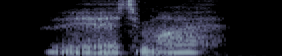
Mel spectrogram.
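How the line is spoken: Hoarse, penetrating voice. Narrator (Russian): Хриплый голос пробирается до самого сердца

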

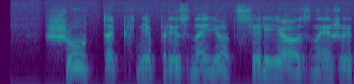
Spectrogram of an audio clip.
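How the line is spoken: Hearty laughter. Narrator (Russian): хохотал от всей души Лихолетьев

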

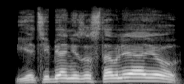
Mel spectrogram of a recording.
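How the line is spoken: Shouting. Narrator (Russian): закричал

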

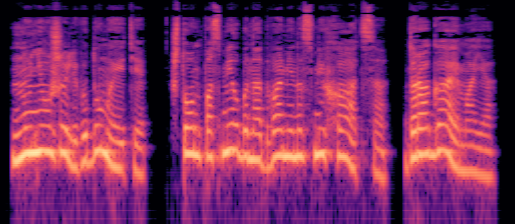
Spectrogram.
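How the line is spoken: Exclaimed. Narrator (Russian): воскликнула мадам Софи

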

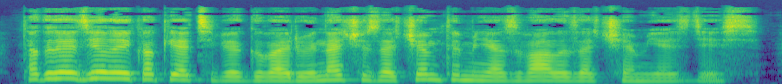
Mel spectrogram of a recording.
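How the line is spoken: Very confident, calm. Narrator (Russian): очень уверенно и спокойно сказал Сергей

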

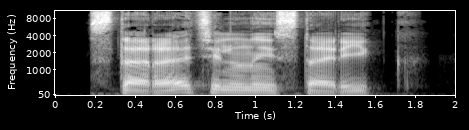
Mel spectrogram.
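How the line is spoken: Smirking grunt. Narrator (Russian): хмыкнул Фуриар

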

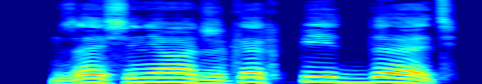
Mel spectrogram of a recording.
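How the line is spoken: Grumbling. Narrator (Russian): ворчал Винни

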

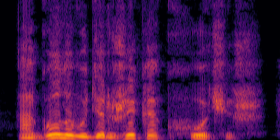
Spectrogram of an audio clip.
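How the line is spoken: Plain. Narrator (Russian): сказал он

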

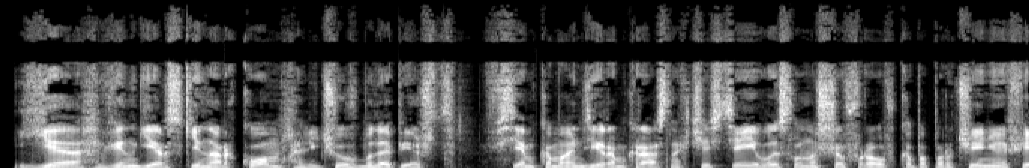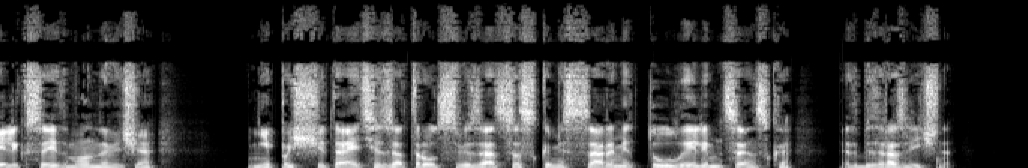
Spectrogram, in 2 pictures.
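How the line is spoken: Relieved sigh, then speaking. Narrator (Russian): Яныш облегченно вздохнул и сказал

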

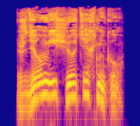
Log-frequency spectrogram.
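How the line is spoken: Replying. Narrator (Russian): отозвался сварщик

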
